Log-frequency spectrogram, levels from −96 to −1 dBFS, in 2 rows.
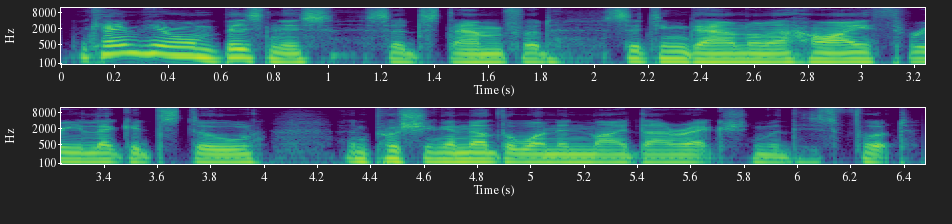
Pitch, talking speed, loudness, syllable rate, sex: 130 Hz, 230 wpm, -20 LUFS, 6.3 syllables/s, male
